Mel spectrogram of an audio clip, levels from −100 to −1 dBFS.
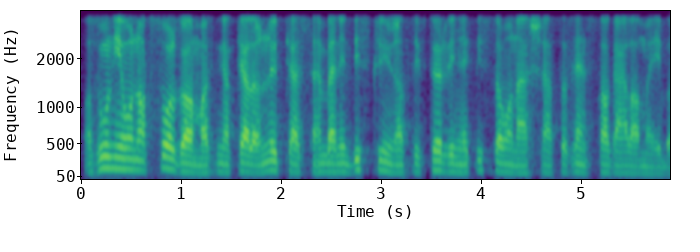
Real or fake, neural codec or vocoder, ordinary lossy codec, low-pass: fake; codec, 16 kHz, 0.8 kbps, ZipCodec; none; 3.6 kHz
